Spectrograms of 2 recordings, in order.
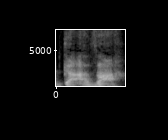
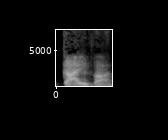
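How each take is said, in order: First: The word is said the Israeli way. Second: The word is said the non-Israeli way. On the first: "If you were an Israeli, maybe you would say ga'ava" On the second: "That's the way we say this word"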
